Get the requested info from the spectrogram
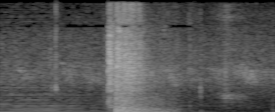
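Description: Held background music notes fade, then a door bangs once, loudly, about a second in.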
